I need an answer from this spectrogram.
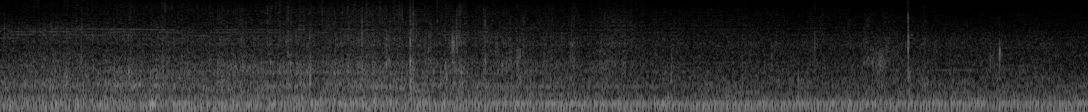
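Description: A vehicle engine running steadily at idle: an even low hum with a few faint ticks over it.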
